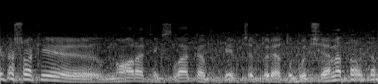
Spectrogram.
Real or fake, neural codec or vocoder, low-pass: fake; codec, 16 kHz, 16 kbps, FunCodec, trained on LibriTTS, 50 frames a second; 7.2 kHz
